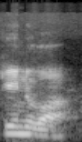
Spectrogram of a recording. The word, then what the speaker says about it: quinoa: n-o-v-a no no no no quinoa it is pronounced quinoa q-u-i-n-o-a so it's a protein Rich thing and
